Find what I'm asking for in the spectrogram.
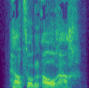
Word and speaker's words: Herzogenaurach: Yeah, Herzogenaurach. – It's not exactly said that like that. Here, let's play this. – Herzogenaurach. – That's how it's said.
